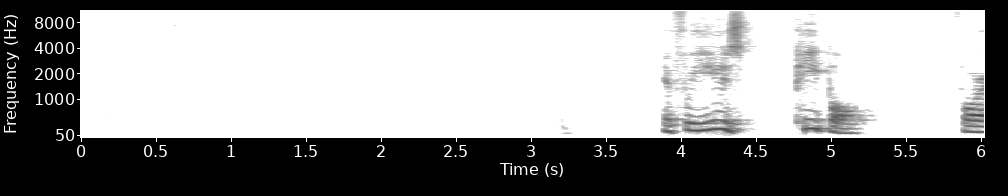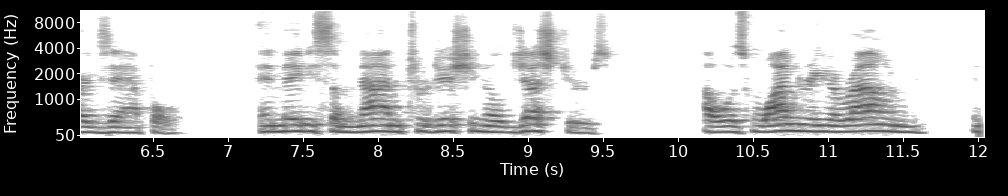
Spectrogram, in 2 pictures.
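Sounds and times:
man speaking: 0:04.0 - 0:05.3, 0:05.9 - 0:09.6, 0:10.2 - 0:11.7.

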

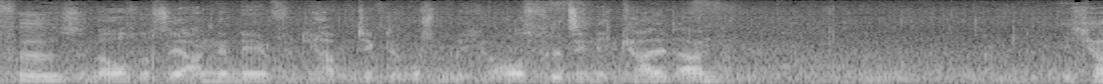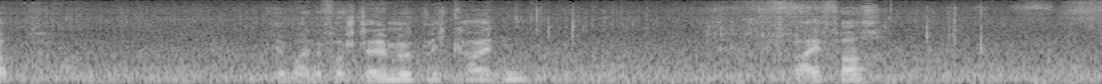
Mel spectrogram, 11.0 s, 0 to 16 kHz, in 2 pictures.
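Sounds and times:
wind noise on microphone: 0:00.0 - 0:11.0.

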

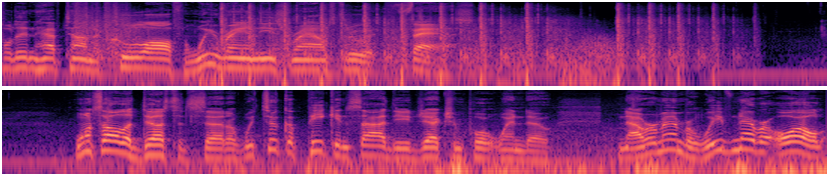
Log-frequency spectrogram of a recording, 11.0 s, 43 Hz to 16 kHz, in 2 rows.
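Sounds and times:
rifle firing rapid shots: 0:00.5 - 0:05.1.

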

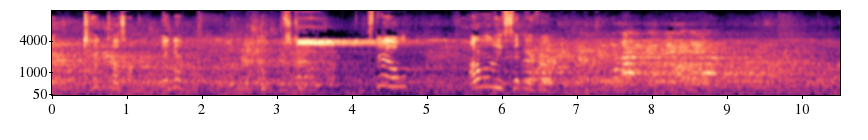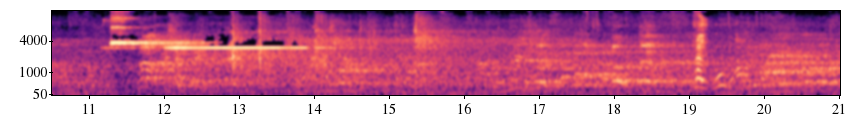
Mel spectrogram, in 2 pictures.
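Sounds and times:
referee's whistle blast: 0:03.2 - 0:04.3, 0:11.2 - 0:13.9.

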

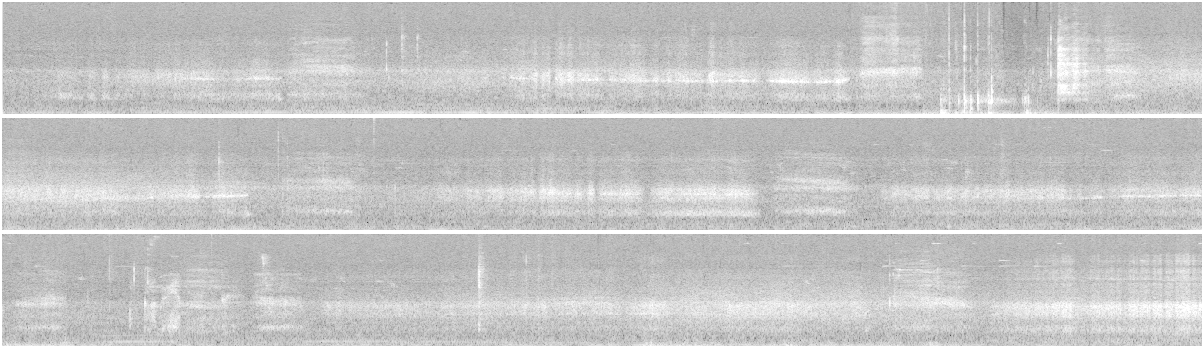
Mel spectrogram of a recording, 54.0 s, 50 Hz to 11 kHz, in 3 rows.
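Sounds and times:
person blowing long breaths: 0:00.8 - 0:05.9, 0:07.5 - 0:14.2, 0:15.8 - 0:23.5, 0:24.6 - 0:37.2, 0:38.9 - 0:41.4, 0:49.2 - 0:52.3.

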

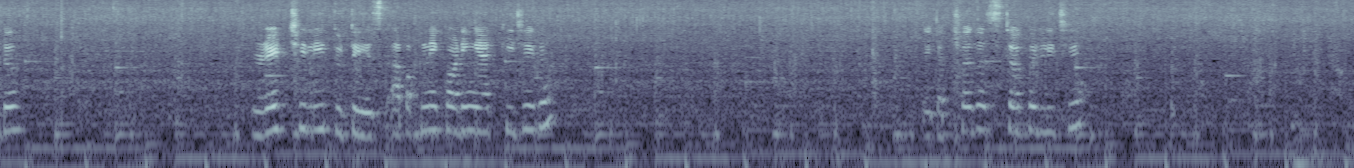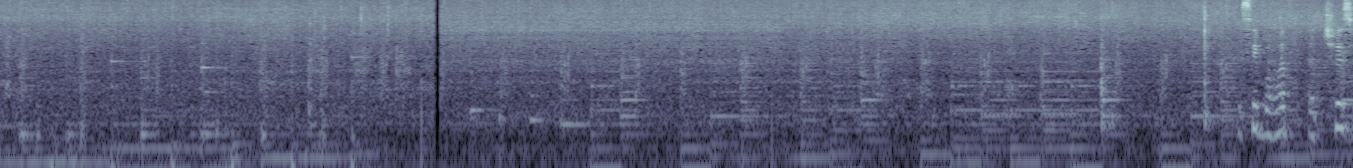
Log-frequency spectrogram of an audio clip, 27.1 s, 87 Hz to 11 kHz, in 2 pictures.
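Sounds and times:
masala sizzling in hot oil: 0:00.0 - 0:27.0.

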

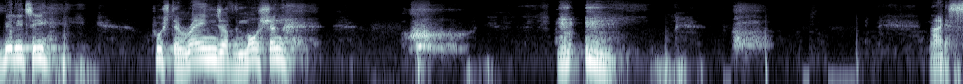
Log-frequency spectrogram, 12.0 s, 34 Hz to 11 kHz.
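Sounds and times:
man clearing throat: 0:07.0 - 0:07.9.

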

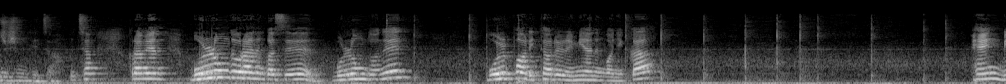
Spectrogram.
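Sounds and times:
chalk tapping on blackboard: 0:03.9 - 0:09.9.

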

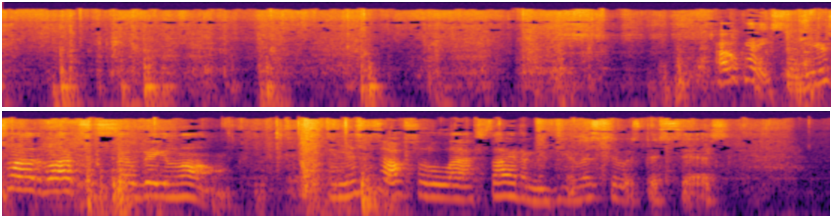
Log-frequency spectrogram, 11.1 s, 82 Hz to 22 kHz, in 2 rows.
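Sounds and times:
rustling in cardboard box: 0:00.0 - 0:10.8.

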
